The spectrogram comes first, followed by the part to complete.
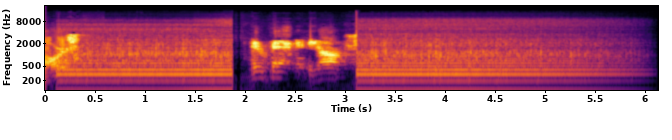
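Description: AM radio receiver giving a steady hiss with a low hum. About two seconds in it cuts off and a short garbled voice fragment comes through for about a second. The hiss and hum then return and fade away near the end. The fragment is captioned as "sei una persona apposto" and presented as a spirit's reply.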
